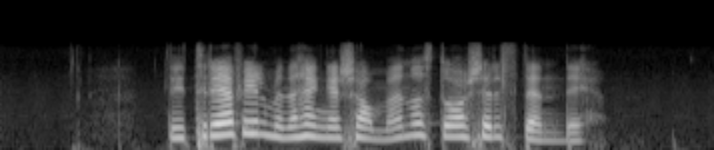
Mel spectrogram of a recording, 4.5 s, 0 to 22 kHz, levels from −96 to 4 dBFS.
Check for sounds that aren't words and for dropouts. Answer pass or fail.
pass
